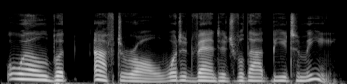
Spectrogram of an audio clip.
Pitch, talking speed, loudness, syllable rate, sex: 175 Hz, 190 wpm, -18 LUFS, 4.9 syllables/s, female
